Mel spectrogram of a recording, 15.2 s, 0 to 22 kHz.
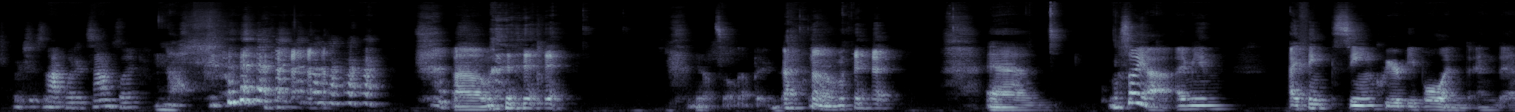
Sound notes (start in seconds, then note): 1.7 both laughing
